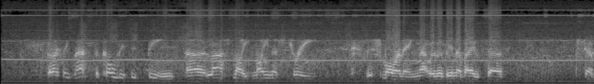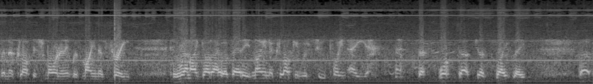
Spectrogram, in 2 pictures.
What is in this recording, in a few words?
40 Mtr SSB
